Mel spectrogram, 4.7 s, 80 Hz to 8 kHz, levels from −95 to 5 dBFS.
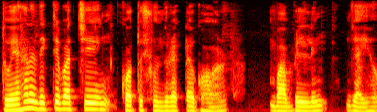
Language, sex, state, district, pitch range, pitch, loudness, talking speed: Bengali, male, West Bengal, Malda, 120-160 Hz, 125 Hz, -18 LUFS, 150 wpm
